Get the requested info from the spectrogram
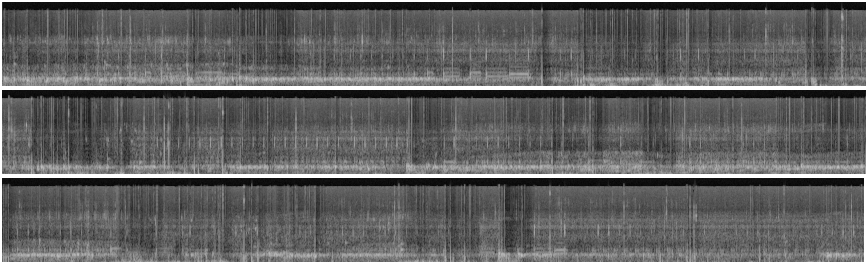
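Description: Muffled underwater sound from a camera submerged in the sea: a steady low rumble of moving water with irregular low pulses and some bubbling.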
